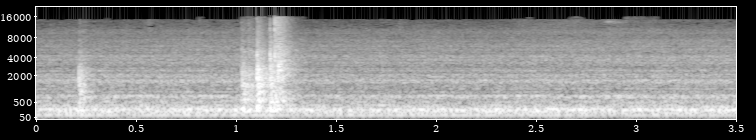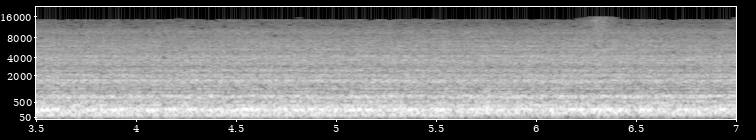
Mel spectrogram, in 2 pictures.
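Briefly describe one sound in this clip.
Dry powder pours into a cup.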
